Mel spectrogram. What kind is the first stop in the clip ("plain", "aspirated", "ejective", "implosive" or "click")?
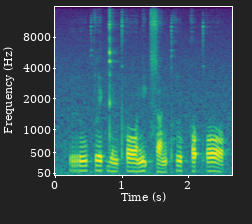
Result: aspirated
